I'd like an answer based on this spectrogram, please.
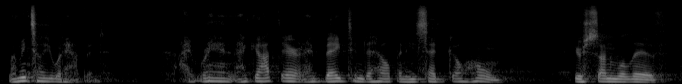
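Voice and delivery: softly told, intimate account; hushed testimony. Acted. Father telling his household what happened, soft and hushed. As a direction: tell it quietly to those gathered close.

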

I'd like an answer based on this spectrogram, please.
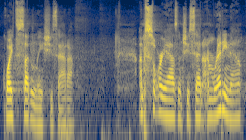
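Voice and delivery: storybook reading with voiced characters; story reading. A narrator's reading. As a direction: read it aloud like a bedtime story for the congregation. Pastor reads Narnia story aloud.

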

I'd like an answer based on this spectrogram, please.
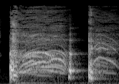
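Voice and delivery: harsh cough from chili; coughing on chili powder; spicy cough. Real, not acted. Choking on chili coating.

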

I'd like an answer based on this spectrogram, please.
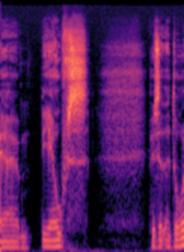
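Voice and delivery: ordinary talk

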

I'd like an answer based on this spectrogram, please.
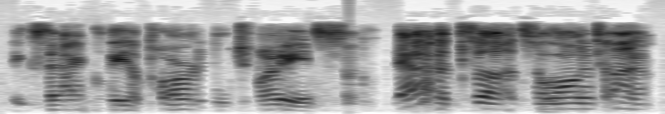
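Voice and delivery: muffled underwater phone line. Real, not acted. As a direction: sounds like talking underwater. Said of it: "sounds like you're, like, underwater".

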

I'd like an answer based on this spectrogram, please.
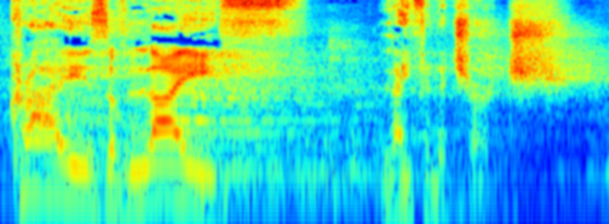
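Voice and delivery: slow, low Irish priest, gently amused; Irish accent. Retold or imitated. Priest thanking parents of a crying baby, slow low Irish accent. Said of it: "he still had the Irish accent".

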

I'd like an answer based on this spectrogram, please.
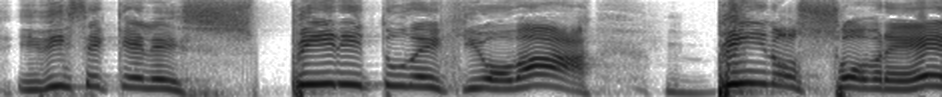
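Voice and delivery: loud, rising preacher's call to the crowd; thundering pulpit delivery climbing to a roar; full-force preaching. Acted. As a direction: preach it out, building to a shout.

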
